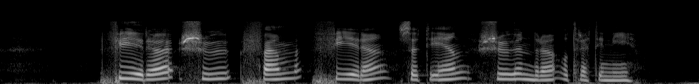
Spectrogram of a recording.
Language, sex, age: Norwegian, female, 30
